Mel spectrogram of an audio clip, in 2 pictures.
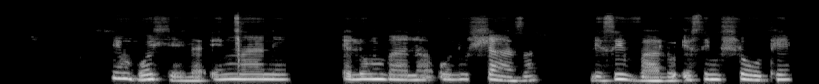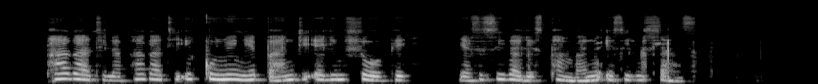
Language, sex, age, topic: North Ndebele, female, 36-49, health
